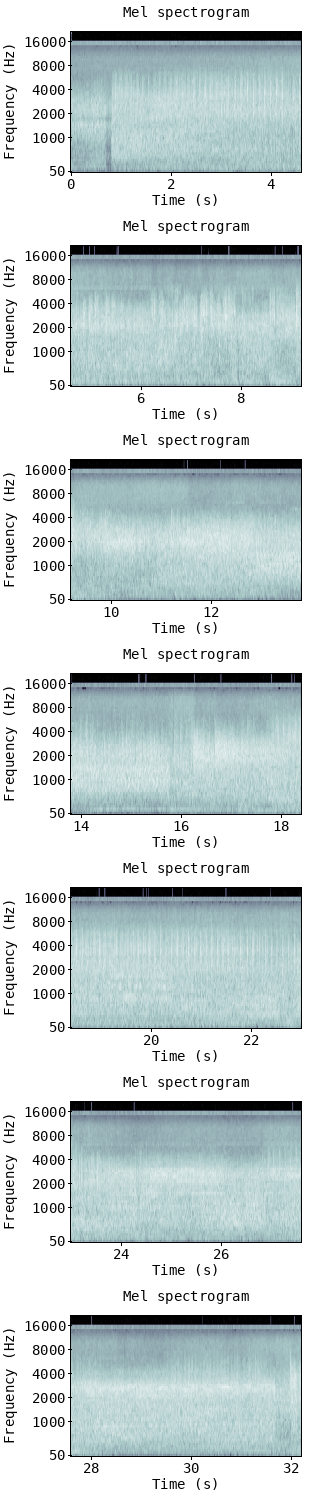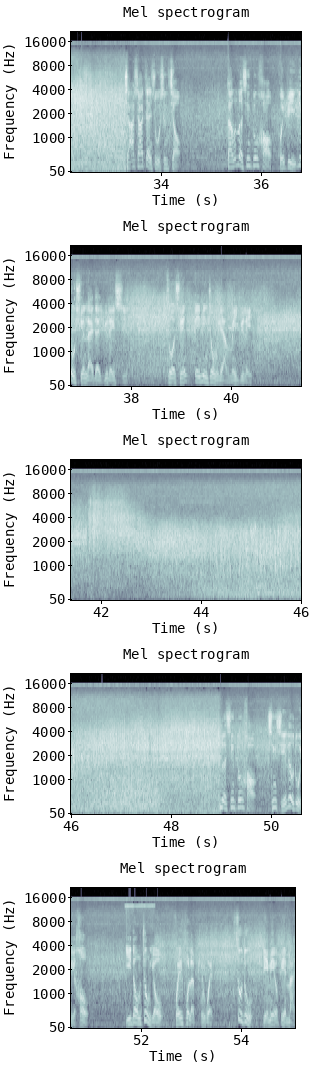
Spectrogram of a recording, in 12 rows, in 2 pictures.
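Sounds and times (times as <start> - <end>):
rapid machine-gun fire: 0.4 - 33.4, 37.6 - 49.6
heavy gun reports: 0.6 - 43.1, 45.6 - 55.0.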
